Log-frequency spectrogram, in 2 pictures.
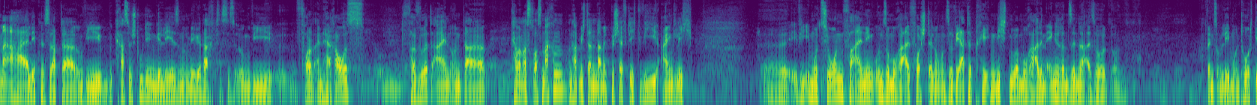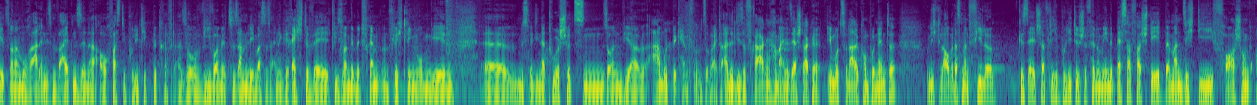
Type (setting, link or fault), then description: setting, busy venue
